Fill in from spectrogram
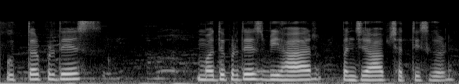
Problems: constant background noise, background conversations at intervals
